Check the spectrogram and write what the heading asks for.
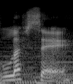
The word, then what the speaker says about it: lefse: For real, it's pronounced lefse. Lefse. Okay. I was trying to figure out how to pronounce the last part of it. If it was like lefse, lefse, or if it was just a silent E, lefse.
